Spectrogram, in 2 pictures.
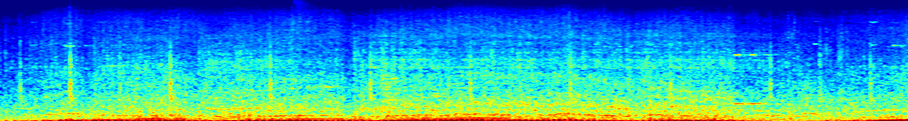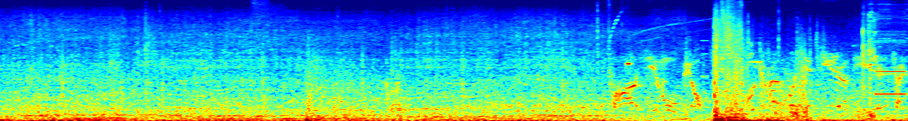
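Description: A tank engine rumbles and clanks steadily.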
